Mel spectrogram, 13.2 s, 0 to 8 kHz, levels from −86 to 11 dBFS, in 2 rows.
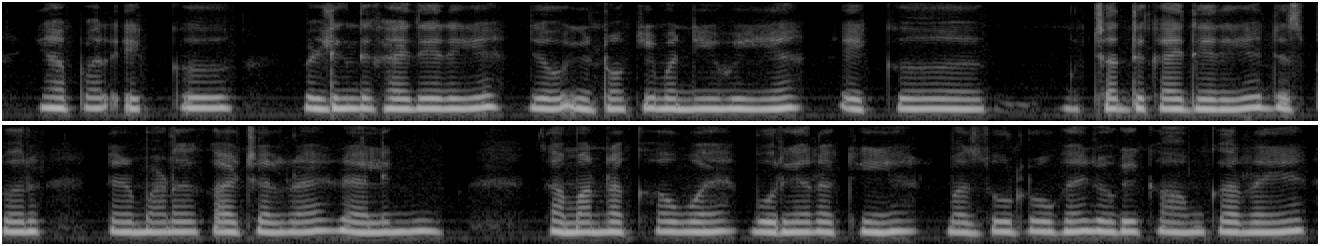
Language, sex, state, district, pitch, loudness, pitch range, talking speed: Hindi, female, Bihar, Saharsa, 215 Hz, -29 LUFS, 210-220 Hz, 200 wpm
